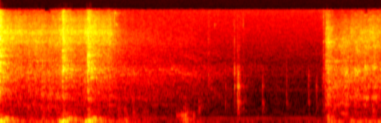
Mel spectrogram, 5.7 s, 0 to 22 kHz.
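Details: 2008 Silverado Vortec V6 swapped into a 1987 4Runner, Megasquirt MS2 with logic spark outputs to a coilpack, 60-2 reluctor: cranking with sharp pops and backfires, catches briefly then dies; no start with backfires while cranking.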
